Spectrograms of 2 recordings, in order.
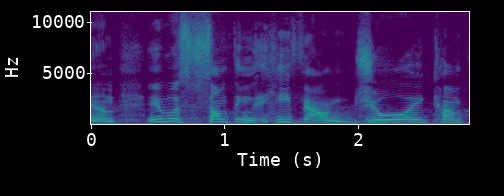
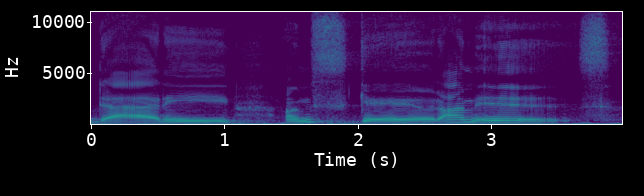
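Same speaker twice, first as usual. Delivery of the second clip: soft imitation of a frightened little boy; scared toddler; 7 semitones lower, 6 dB quieter, much slower than usual. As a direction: mimic a small child's timid plea, softly. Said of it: "and he would go".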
